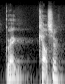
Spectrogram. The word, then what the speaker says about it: Greg Kelser: that had Magic Johnson and Greg Kelser. Am I saying that right? Yeah, you're saying it right.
